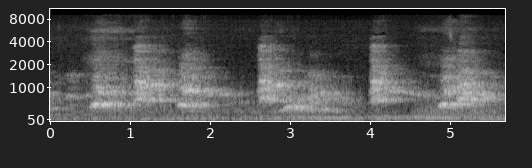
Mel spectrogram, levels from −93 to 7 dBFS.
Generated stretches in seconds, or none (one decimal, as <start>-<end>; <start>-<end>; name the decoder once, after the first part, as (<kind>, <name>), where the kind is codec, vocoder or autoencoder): 0.8-4.2 (vocoder, WaveNeXt)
